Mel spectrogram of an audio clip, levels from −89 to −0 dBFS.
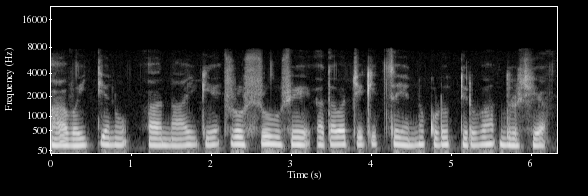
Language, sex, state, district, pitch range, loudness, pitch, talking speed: Kannada, male, Karnataka, Shimoga, 150-165 Hz, -19 LUFS, 160 Hz, 85 wpm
